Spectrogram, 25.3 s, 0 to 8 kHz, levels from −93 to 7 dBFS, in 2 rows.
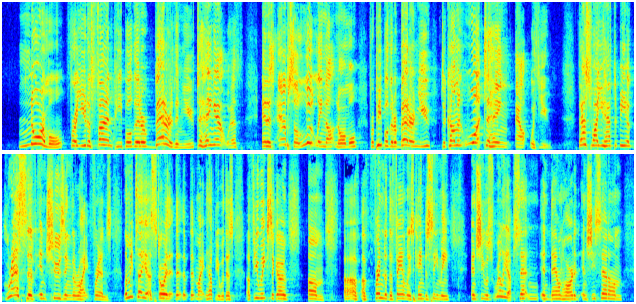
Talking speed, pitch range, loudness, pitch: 210 wpm, 195-260 Hz, -12 LUFS, 220 Hz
